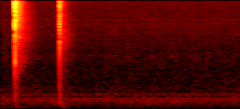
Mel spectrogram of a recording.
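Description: Two sharp taps or clicks of a hand on a light-up drawing board, about half a second apart, the first one louder.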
